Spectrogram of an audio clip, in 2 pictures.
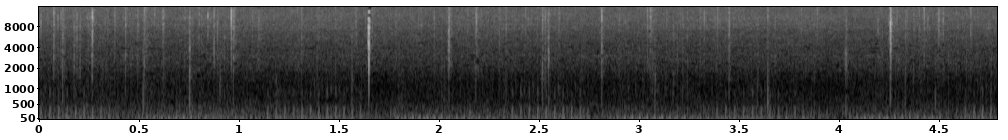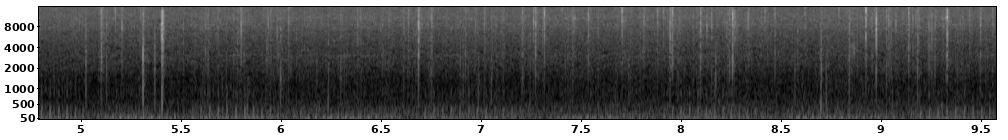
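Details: Cat purrs steadily near a crackling fire, the throaty rumble rising and falling in regular pulses roughly every second, while bright pops from burning wood punctuate the drone.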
